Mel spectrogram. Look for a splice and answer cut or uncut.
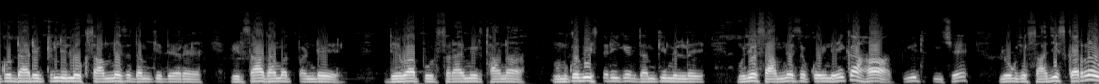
uncut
